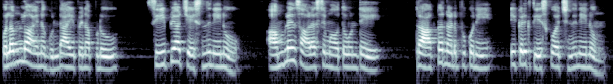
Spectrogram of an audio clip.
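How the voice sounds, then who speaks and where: Woman voicing a young village woman, steady, cool, firm, mellow tone, storybook. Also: medium pitch, moderate pace, long pauses, natural voice.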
